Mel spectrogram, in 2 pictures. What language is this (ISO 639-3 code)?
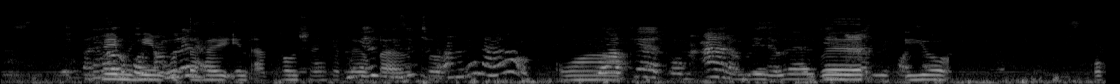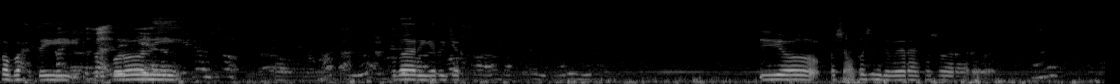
som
